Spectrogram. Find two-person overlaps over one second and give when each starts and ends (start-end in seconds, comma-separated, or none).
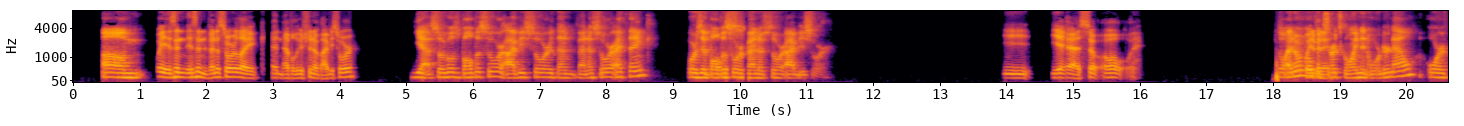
none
